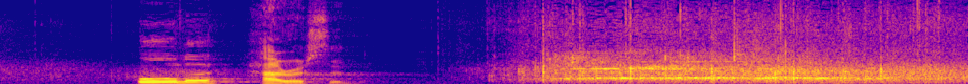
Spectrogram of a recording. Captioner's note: applause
